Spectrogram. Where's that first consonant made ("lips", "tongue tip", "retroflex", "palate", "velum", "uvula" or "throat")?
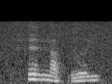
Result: throat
